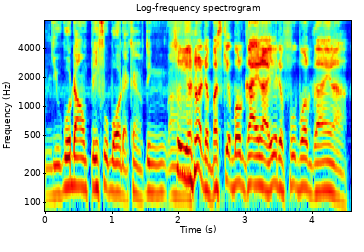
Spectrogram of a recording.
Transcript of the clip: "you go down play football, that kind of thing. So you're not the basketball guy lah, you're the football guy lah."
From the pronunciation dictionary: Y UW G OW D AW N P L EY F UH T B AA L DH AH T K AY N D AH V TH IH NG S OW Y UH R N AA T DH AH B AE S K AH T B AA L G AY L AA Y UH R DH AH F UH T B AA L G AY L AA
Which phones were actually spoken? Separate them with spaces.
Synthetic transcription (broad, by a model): Y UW G OW D AW N P L EY F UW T B AA L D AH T K AY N AH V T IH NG S OW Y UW N AA T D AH B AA S K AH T B AA L G AY L AA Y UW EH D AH F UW T B AA L G AY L AA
